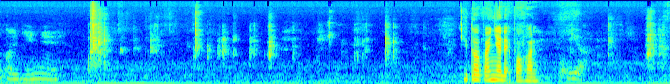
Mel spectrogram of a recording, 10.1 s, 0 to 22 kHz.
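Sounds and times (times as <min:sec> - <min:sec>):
plastic toy bricks clicking: 0:01.3 - 0:06.0.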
